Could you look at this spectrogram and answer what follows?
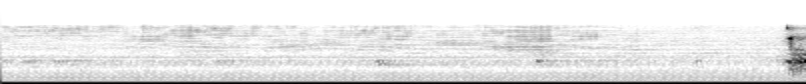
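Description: Steady low electrical hum with a faint hiss above it, unchanging throughout: the recording's background noise.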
